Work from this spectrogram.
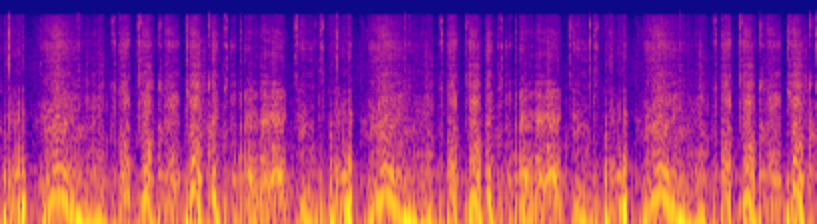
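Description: Fingertips slide the metal pull of a black mesh nylon backpack's front pocket zipper open and closed along the pocket. Each stroke makes a continuous low, rasping zip whose pitch rises and falls, with short sharp clicks between passes.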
